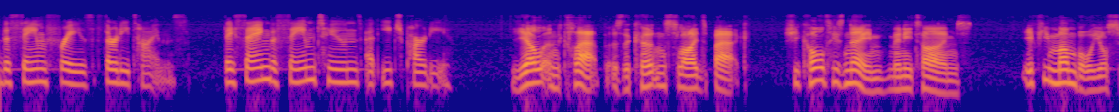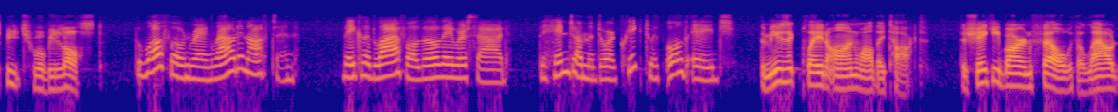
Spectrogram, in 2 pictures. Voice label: Ideal microphone sample; HyperX Cloudbuds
